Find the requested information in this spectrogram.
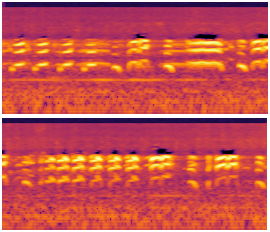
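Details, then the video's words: Wild buttonquail calling: a rapid series of short, nasal, harmonic notes, some slurred downward, others clipped and stuttering, delivered in quick bursts with brief pauses and a faint steady hum underneath. "Tiếng Chìm Cút Rừng Gáy Rất Chuẩn"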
